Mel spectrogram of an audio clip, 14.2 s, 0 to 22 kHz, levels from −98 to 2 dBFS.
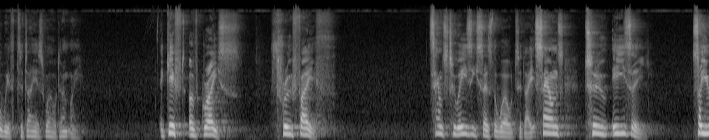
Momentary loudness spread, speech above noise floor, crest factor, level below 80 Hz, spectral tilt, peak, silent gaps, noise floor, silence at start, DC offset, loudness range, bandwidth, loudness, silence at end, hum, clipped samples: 16 LU; 37 dB; 20 dB; -80 dBFS; -3.5 dB/octave; -14 dBFS; none; -68 dBFS; 0 s; under 0.1%; 5 LU; 18.5 kHz; -31 LUFS; 0 s; none; under 0.1%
